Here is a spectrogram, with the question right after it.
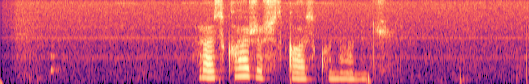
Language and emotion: Russian, sad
